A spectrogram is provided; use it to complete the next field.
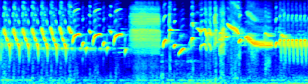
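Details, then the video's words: Goldfinch × canary hybrid delivering a busy song: quickly repeated chirps, a harsh hissing burst, twittering notes and a closing rapid trill, high and strong, with a low background hum. "Гибрид щегла с канарейкой/ سایره کنری/ hybrid of goldfinch and canary"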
